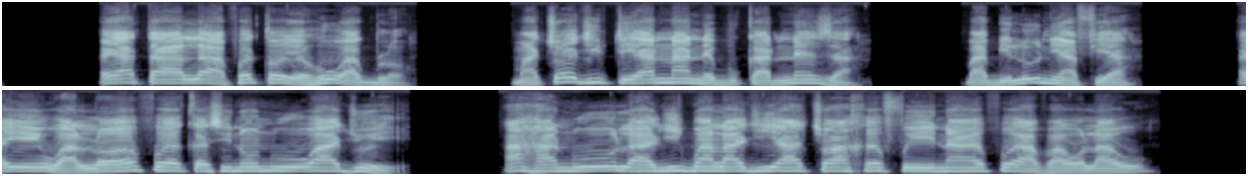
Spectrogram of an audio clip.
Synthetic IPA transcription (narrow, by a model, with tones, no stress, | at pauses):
ɛ˦ja˦t̪a˦lɛ˦a˨ɸɛ˦t̪ɔ˦je˨ɦo˦wa˨ɡ͡blɔ̰˨ | mã˨t͡ʃɔ˦e˦d͡ʑi˦p̚t̪e˨a˦nã˦nɛ̃˨bu˨ka˨nɛ̃˦za̰˨ | ba˨bi˨lo˦nĩ˨a˨fi˨a˨ | e˦jɛ˦wo˨a˨lɔ˨ɛ˦ɸɛ˦kɛ˦si˨nɔ̃˦nũ˦wo˦a˨d͡ʒo˦ḛ˨ | a˦ɦa˨nũ˦wo˦la˨ɲĩ˦ɡ͡bã˦la˦d͡ʑi˦a˦t͡ʃɔ˦a˦xɛ˦ɸe˦˨nã˦ɛ˦ɸɛ˦a˨βa˨wɔ˨la˦wo˦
